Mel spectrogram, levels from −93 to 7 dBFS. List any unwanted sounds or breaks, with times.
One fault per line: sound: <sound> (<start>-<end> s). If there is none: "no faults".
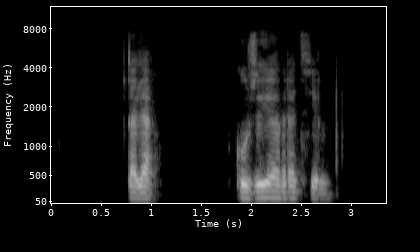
no faults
